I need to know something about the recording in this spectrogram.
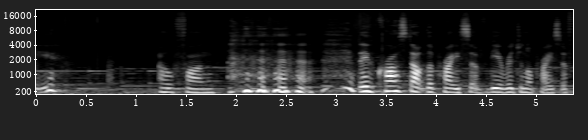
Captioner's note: laughs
